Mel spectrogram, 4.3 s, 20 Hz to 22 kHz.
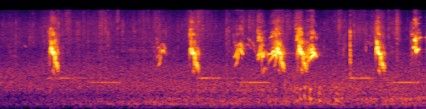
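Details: At a Tenmangu shrine on 14 February 2023, sparrows arrive at a feeding platform for food, giving sharp, high chirps singly and in a tight cluster of about five near the end, over a faint intermittent tone.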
